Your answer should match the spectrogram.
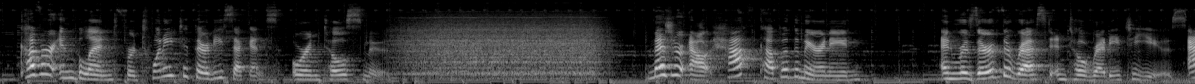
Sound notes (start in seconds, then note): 3.8 blender roars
